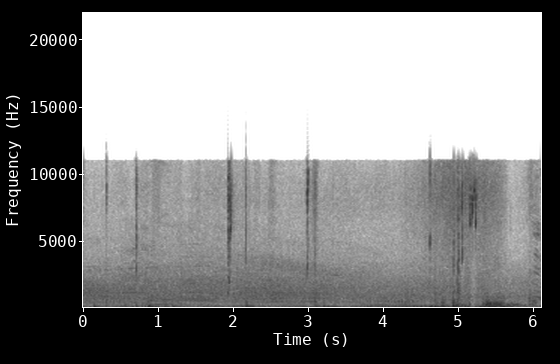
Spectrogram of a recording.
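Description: A toddler sliding down a plastic playground slide: a steady low rubbing rumble with a few light clicks, a little louder near the end.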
